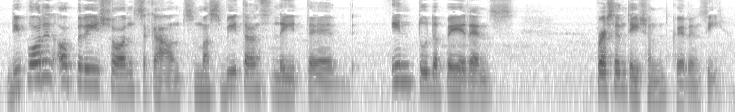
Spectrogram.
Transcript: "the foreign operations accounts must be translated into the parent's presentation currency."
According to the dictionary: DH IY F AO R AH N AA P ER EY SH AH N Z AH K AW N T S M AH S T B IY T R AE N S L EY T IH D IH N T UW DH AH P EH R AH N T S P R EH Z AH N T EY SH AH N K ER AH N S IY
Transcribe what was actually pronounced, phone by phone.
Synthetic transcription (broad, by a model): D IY P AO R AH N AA P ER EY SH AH N S AH K AW N T S M AH S T B IY T R AE N S L EY T IH D IH N T UW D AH P EH R AH N T S P R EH S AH N T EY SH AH N K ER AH N S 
